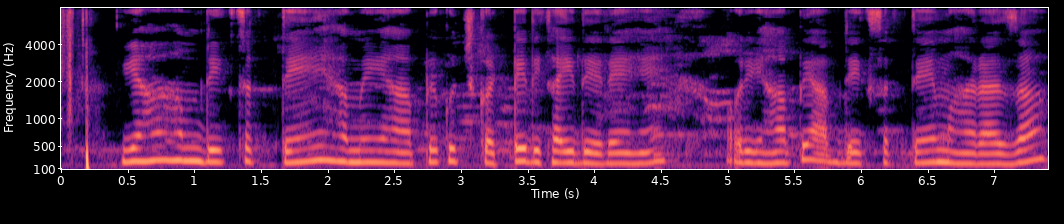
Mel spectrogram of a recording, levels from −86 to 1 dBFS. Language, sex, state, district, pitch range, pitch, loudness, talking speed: Hindi, female, Rajasthan, Jaipur, 195-225 Hz, 210 Hz, -23 LUFS, 185 wpm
